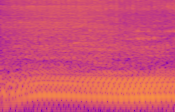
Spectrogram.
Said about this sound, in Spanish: Cuando se subió a su motocicleta y estaba a punto de irse, algo inesperado sucedió. Otra motocicleta apareció de manera violenta y él sonrió y aceleró su vehículo.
